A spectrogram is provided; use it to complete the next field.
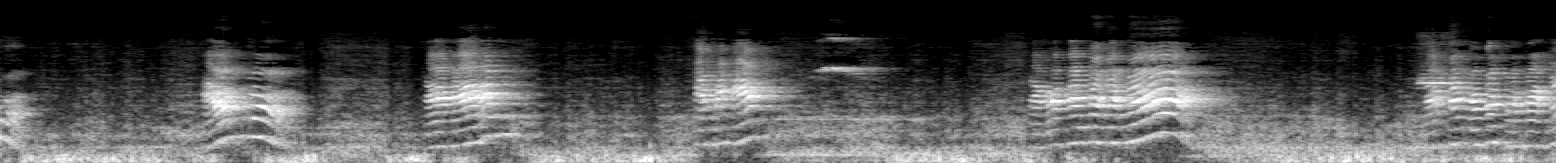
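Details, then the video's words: Talking pet parrot imitating the words "give me kiss"; five separate speech-like utterances with rising and falling harmonic bands, spaced irregularly a second or two apart, over faint low background rumble. "Best Talking Parrot Natural Sound. Tote Ki Awaz"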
